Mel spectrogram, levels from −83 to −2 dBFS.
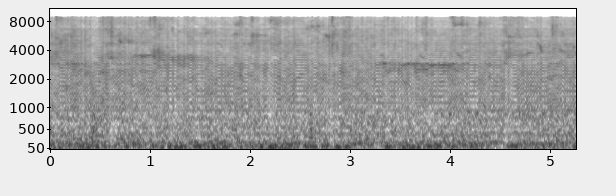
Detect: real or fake fake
